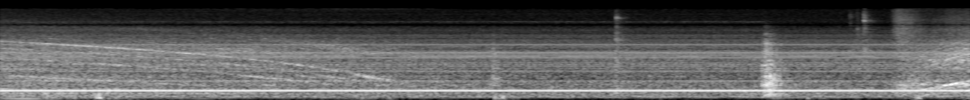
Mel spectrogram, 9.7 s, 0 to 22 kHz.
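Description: Ganesh GT 1850 CNC lathe spindle drive winding down, its whine falling in pitch over about four seconds over a steady machine hum. There is a single click about eight seconds in, and near the end the whine rises again as the spindle speeds back up.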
